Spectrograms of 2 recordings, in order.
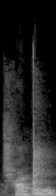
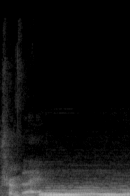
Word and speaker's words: Tremblay: Next we have Tremble by Molly. It's actually pronounced tremblay. French, remember?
